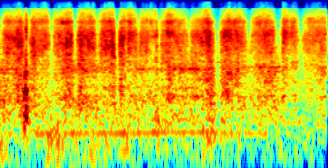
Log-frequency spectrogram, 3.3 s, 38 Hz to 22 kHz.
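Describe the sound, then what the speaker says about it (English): A car headlight lens is buffed by hand with toothpaste or shaving cream, making a continuous close rubbing hiss with regular back-and-forth strokes throughout. "Okay, so 8 minutes of buffing on both sides."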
